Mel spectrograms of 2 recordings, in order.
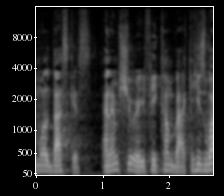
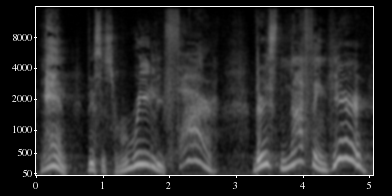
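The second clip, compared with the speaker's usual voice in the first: visiting pastor's complaint; 8 semitones higher, slower than usual. Retold or imitated. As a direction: drawl it like an unimpressed visitor. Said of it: "they say".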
